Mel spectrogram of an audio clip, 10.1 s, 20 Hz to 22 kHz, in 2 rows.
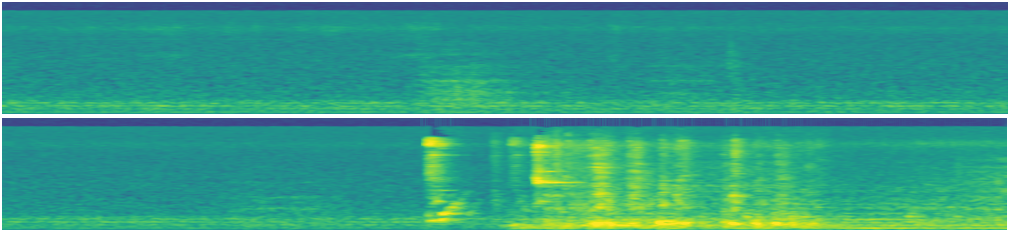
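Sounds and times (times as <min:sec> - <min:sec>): washing machine humming: 0:07.2 - 0:10.0.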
